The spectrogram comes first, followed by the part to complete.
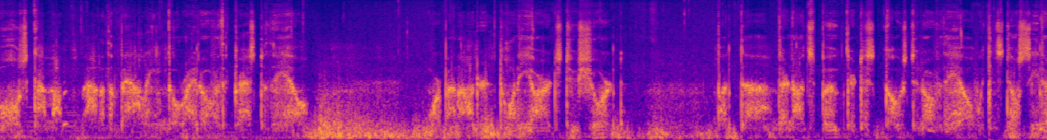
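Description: A man whispering, in short phrases with brief pauses.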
